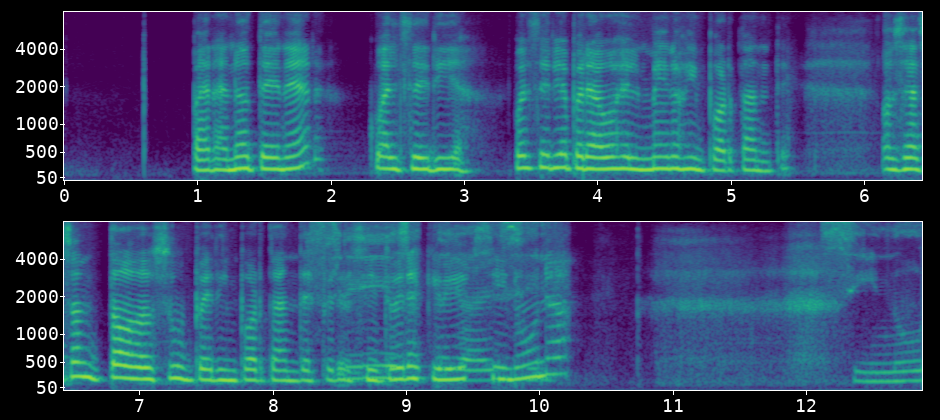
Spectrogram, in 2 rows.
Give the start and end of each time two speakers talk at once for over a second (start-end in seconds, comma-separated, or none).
8.2-10.1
